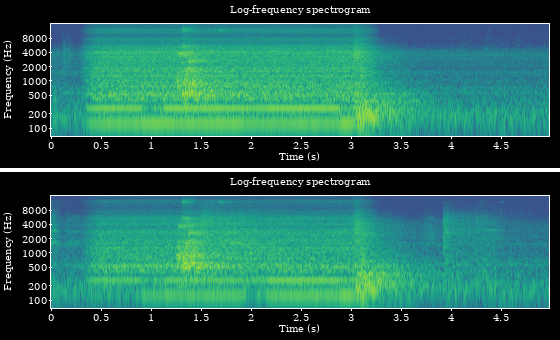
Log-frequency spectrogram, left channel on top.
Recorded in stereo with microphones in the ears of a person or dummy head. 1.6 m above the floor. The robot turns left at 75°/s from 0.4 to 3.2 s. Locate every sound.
1.3 s dripping: 10° right (ahead or behind), 2.0 m; by 3.0 s 60° left (ahead or behind), 2.0 m
3.0 s an explosion: 40° left (ahead or behind), 1.4 m; by 3.5 s 25° left (ahead or behind), 1.4 m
